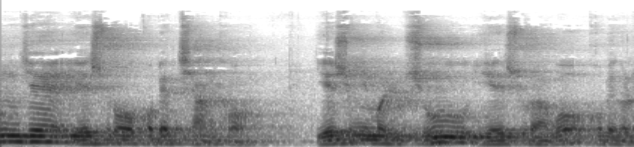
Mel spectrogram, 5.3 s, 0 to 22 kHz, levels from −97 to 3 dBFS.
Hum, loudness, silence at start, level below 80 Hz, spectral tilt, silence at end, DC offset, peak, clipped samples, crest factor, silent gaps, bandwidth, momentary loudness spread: none; -17 LUFS; 0 s; -50 dBFS; -7 dB/octave; 0 s; under 0.1%; 0 dBFS; under 0.1%; 16 dB; none; 12 kHz; 12 LU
